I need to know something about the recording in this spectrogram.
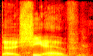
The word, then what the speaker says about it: Sheev: Yes, this is Cherry's in It's also, pardon to interrupt, but it's pronounced Sheev.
